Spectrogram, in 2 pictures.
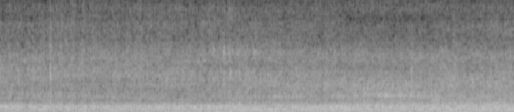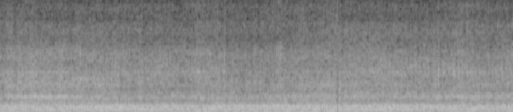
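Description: The engine of a Craftsman riding lawn tractor running loudly while the tractor is driven. Its rapid pulsing settles into a steady, even drone from about two seconds in until about seven seconds in, then turns pulsing again.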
